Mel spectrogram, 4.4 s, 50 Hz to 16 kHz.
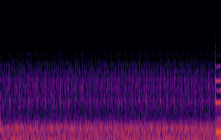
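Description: Arturia B-3 V tonewheel-organ emulation between notes, sounding only a steady low hum and rumbling noise with faint held tones. This is the plugin's idle background noise while no keys are played.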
